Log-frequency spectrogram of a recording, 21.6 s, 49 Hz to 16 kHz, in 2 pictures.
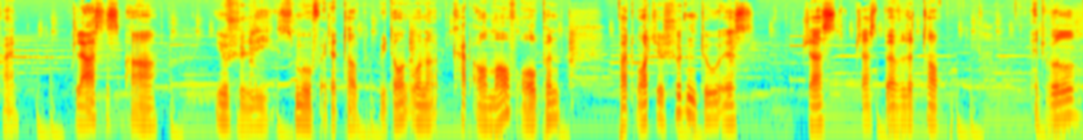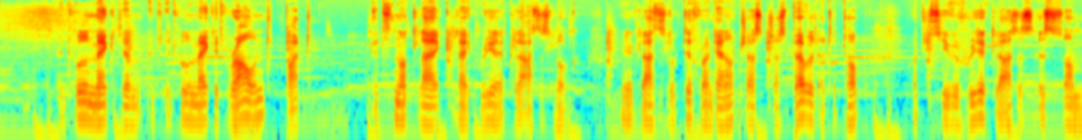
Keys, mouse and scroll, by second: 0.5 middle click, 1.3 alt+shift+click, 3.5 alt+shift+middle click, 4.2 shift+middle click, 5.2 shift+middle click, 7.2 shift+middle click, 8.0 shift+middle click, 8.8 ctrl+b, 11.2 c, 12.3 right click, 13.3 middle click, 14.0 ctrl+b, 18.8 shift+right click, 20.1 middle click.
